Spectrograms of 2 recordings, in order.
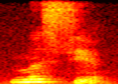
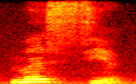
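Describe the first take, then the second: Both takes have the same delivery.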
